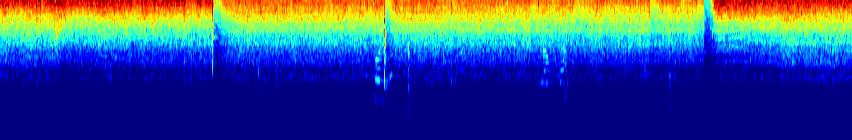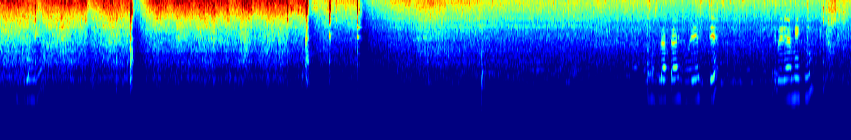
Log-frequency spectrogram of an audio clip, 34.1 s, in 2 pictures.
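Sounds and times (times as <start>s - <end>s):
masala sizzling in hot oil: 0.0s - 34.0s
metal spatula scraping pan: 33.4s - 34.0s.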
